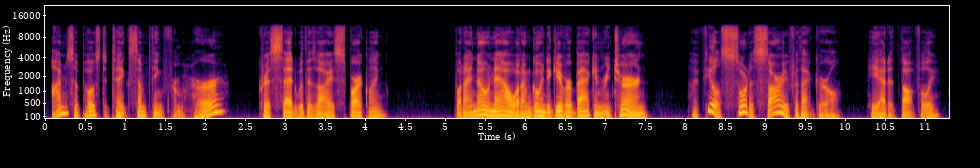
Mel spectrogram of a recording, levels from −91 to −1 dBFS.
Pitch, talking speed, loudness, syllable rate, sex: 105 Hz, 195 wpm, -21 LUFS, 5.2 syllables/s, male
